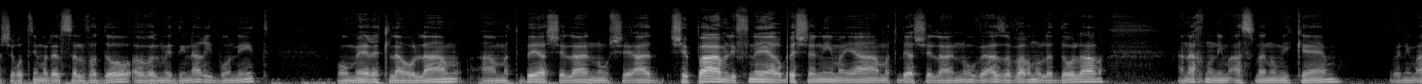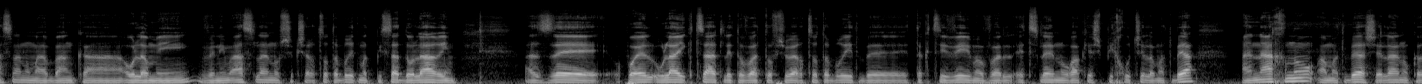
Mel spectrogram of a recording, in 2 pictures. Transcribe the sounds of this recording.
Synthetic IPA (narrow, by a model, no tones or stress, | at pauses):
ʃeʁo̞t͡simalelsalvado̞ʁa̰valme̞d̪inaʁibo̞nit̪ | o̞me̞ʁe̞t̪lao̞lamamat̪be̞aʃe̞lanuʃe̞ad̪ʃe̞paːmlifne̞jaʁbe̞ʃanimajamat̪beaʃe̞lanuve̞azavaʁnulado̞laʁ | anaχnunimʔaslanumike̞m | venimaslanumeabaŋkaolamivenimaslanuʃe̞kʃeaʁt͡so̞tabʁit̪mat̚pisado̞laʁim | ʔazepo̞e̞lulajkt͡satle̞to̞vat̪ːofʃveaʁt͡so̞tabʁitbe̞t̪akt͡sivimavalet͡sle̞nuʁakjeʃpiχutʃe̞lamatbe̞a | anaχnuʔamatbe̞aʃe̞lanuka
